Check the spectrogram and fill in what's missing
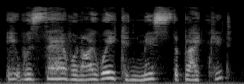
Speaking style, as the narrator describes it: she whispered excitedly

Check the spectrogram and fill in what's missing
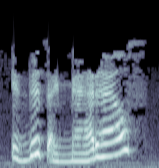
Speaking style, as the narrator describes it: gasped the lay reader

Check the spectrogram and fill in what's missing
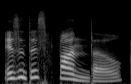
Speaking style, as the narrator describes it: cried Jasper

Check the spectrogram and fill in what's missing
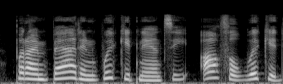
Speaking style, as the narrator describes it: she sobbed

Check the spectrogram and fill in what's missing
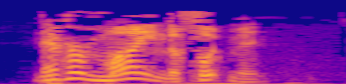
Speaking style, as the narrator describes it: said Henry impatiently

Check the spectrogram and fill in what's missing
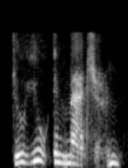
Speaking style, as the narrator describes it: asked the professor furiously

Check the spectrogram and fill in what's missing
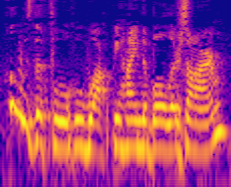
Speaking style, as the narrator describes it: he yelled appealingly to space

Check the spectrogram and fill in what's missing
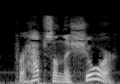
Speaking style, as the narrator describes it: cried Jack

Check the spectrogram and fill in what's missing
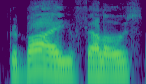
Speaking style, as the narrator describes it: he said

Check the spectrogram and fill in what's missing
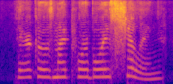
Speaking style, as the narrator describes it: she said to herself sadly

